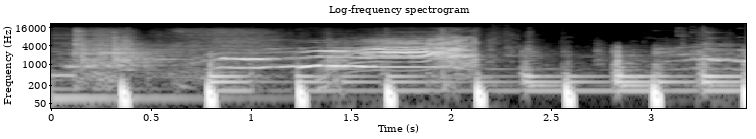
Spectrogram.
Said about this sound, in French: Oui, il y a du raffut dans les poubelles. Elle s'emballe, crache une ampoule, des boîtes de conserve, des épluchures de pommes de terre, du papier, du verre. La poubelle se renverse. Tout est par terre. Et qui sort de là ? Une horde de chats.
